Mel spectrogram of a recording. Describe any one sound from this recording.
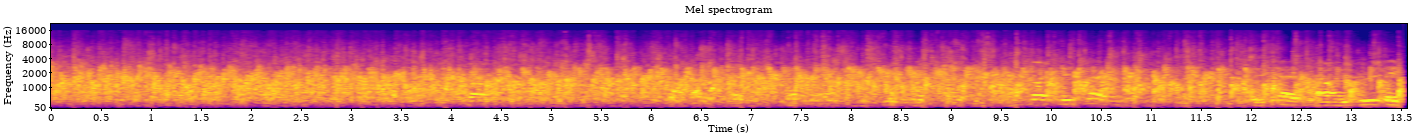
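A room full of people applauds.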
